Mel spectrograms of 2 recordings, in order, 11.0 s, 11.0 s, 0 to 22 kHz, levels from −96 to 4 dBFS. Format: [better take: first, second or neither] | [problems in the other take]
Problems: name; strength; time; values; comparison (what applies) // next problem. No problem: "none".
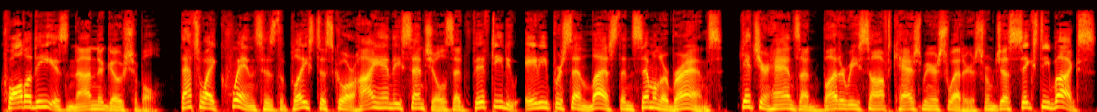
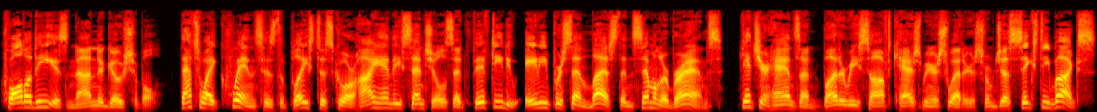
first | thin; somewhat; fading below 300 Hz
